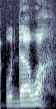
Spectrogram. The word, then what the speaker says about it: Odawa: C'est comme Ottawa. La vraie prononciation, c'est Odawa.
